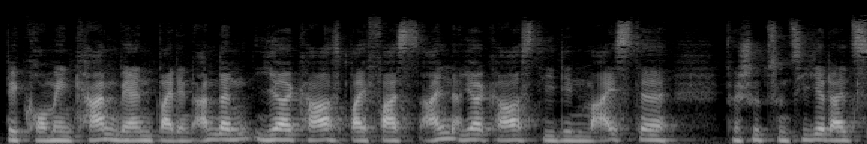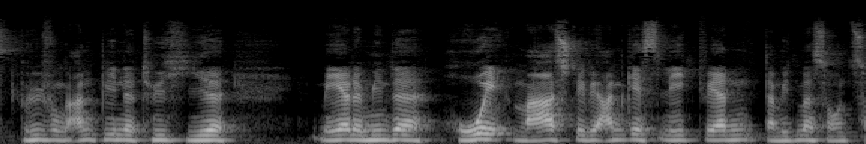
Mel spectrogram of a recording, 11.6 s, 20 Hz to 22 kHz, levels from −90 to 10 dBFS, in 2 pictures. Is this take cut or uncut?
cut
